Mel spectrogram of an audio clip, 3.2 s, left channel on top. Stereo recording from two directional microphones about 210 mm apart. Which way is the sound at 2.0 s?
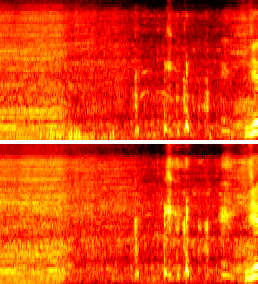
5° left (ahead or behind).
